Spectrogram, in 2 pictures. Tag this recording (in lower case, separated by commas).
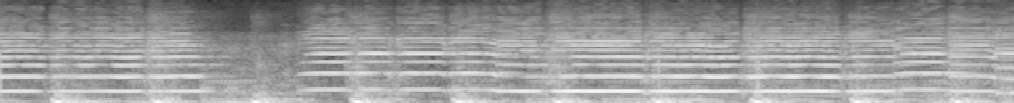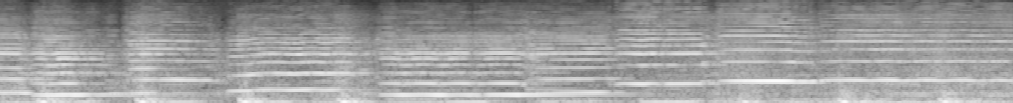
violin, musical instrument, music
